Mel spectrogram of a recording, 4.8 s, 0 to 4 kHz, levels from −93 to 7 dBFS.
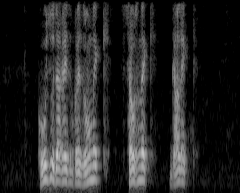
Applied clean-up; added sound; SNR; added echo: none; none; none; none.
